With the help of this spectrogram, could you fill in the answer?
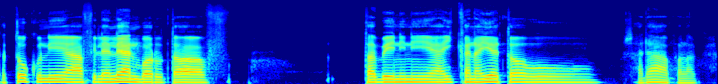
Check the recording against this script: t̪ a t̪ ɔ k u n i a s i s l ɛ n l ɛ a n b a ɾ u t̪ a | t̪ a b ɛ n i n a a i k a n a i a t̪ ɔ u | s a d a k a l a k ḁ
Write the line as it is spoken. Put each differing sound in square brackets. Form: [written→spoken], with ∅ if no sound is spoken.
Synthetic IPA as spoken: t̪ a t̪ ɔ k u n i a [s→f] i [s→∅] l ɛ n l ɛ a n b a ɾ u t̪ a | t̪ a b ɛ n i n [a→i] a i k a n a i a t̪ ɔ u | s a d a [k→p] a l a k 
